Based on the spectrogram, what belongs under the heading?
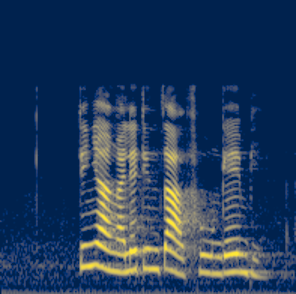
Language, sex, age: Swati, female, 19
